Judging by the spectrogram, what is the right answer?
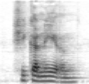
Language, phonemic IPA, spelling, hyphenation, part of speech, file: Dutch, /ˌʃi.kaːˈneː.rə(n)/, chicaneren, chi‧ca‧ne‧ren, verb, Nl-chicaneren.ogg
- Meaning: 1. to cavil, to pettifog 2. to quarrel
